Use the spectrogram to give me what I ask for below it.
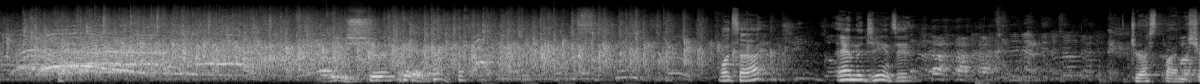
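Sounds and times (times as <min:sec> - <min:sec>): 
audience applause: 0:00.0 - 0:08.2
laughter: 0:00.0 - 0:11.9
speech: 0:03.3 - 0:05.1, 0:07.2 - 0:10.1, 0:11.4 - 0:11.9.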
